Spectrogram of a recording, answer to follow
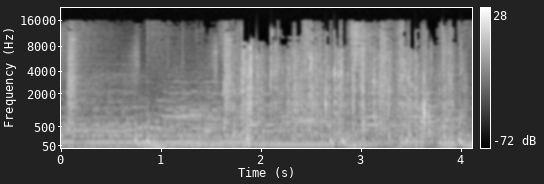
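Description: Background music, with a knife knocking repeatedly on a wooden cutting board as fresh green beans are chopped, the sharpest knocks coming in the second half.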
